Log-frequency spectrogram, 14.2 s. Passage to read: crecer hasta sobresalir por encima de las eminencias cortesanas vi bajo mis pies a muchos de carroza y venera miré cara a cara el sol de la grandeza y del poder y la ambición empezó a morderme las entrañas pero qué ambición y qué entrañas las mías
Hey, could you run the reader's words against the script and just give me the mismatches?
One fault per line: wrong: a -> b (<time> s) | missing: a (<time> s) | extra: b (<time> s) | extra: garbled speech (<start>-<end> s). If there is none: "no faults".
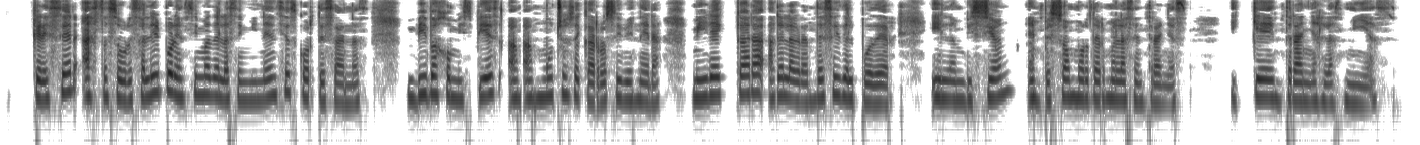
extra: a (5.2 s)
missing: cara el sol (7.7 s)
missing: pero qué ambición (11.9 s)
